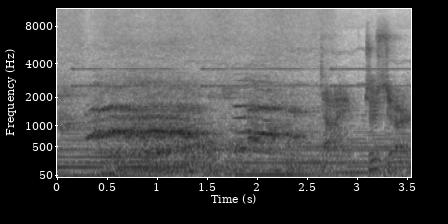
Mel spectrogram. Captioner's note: victim screaming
